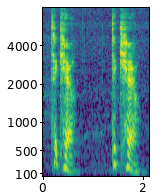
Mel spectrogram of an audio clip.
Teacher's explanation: The sound ka is dropped. But non-native speaker pronounce as take care with no reduction.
